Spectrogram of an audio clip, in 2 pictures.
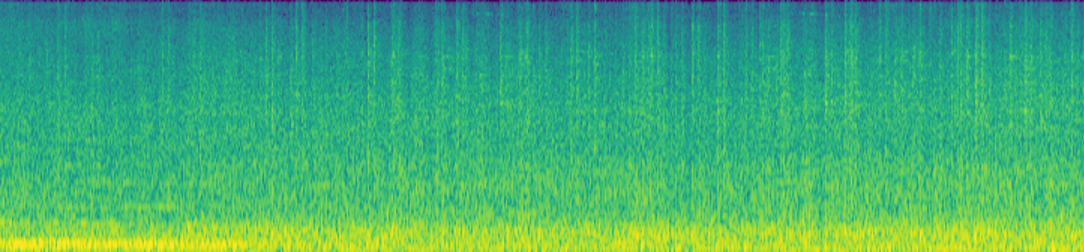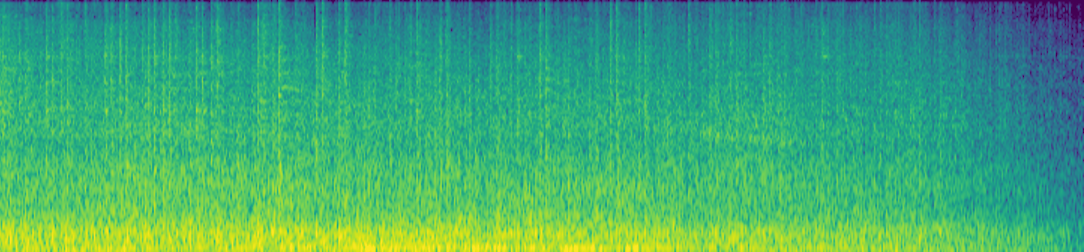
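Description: Train running on the track: a steady rumble with many quick clicks of the wheels over the rails, fading out near the end.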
